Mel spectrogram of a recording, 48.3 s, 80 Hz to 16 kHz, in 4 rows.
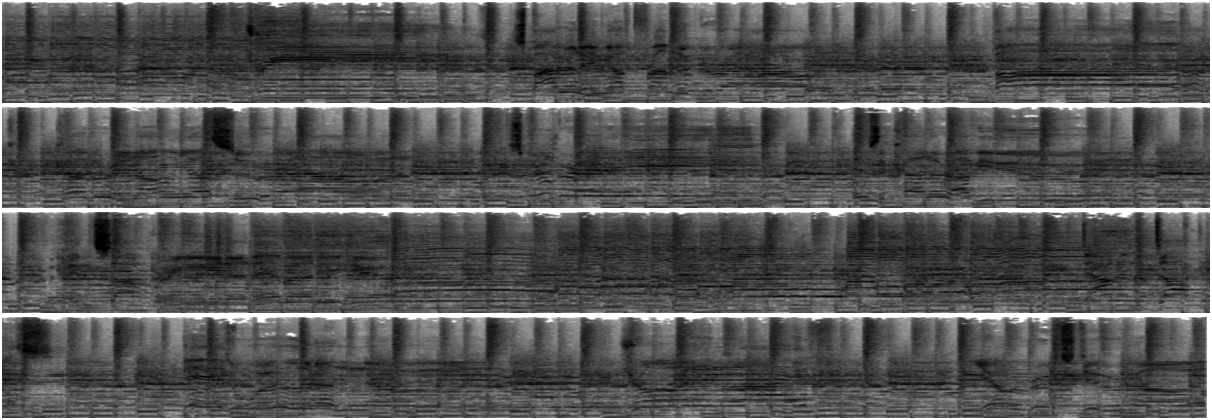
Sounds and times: Music: 0:00.0 - 0:48.2.

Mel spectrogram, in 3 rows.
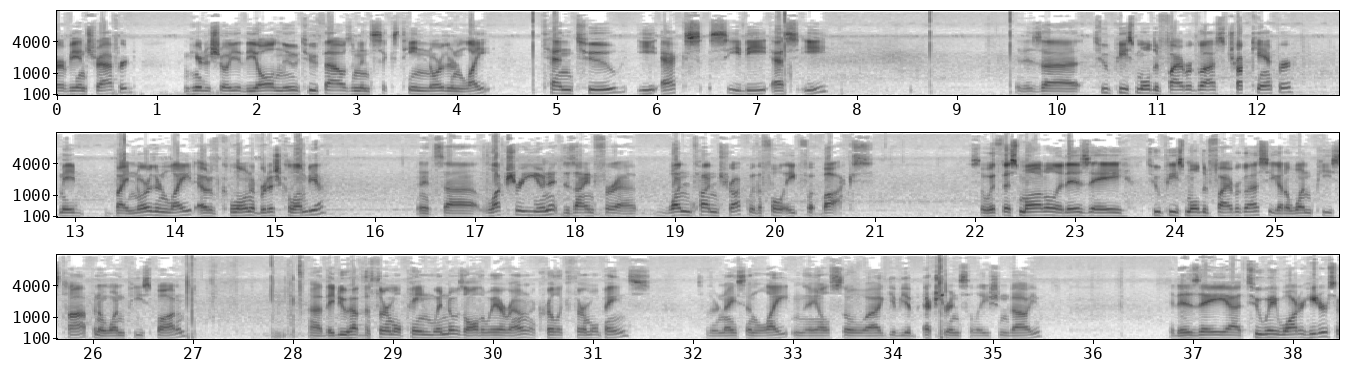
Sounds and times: Speech: 0:00.0 - 0:07.7, 0:09.6 - 0:15.6, 0:16.4 - 0:21.0, 0:22.0 - 0:27.0, 0:28.1 - 0:35.5, 0:36.8 - 0:38.4.

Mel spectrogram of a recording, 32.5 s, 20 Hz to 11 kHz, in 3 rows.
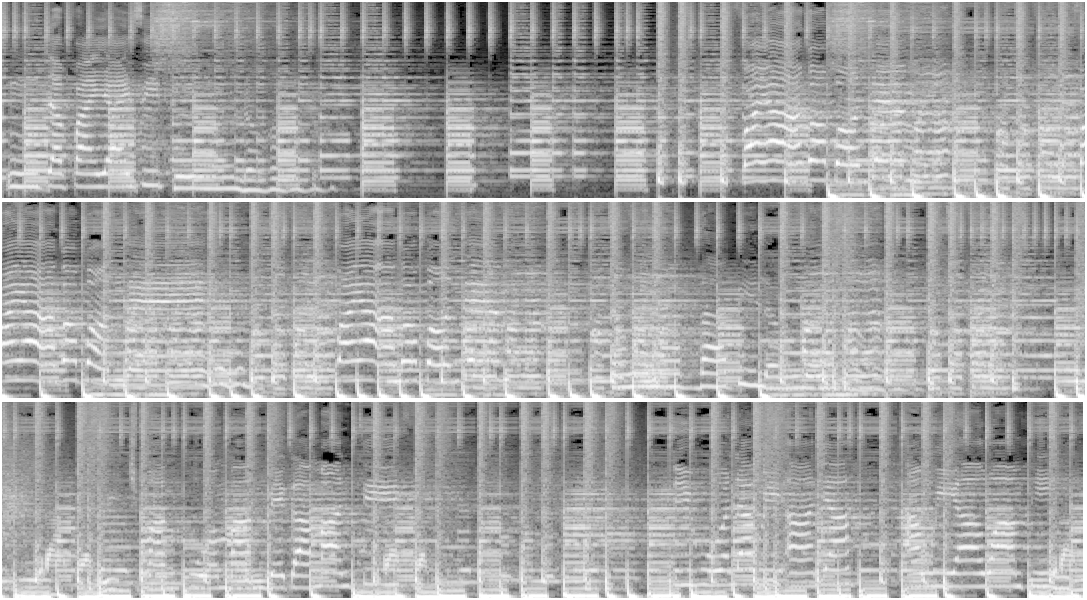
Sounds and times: Music: 0:00.0 - 0:32.4.

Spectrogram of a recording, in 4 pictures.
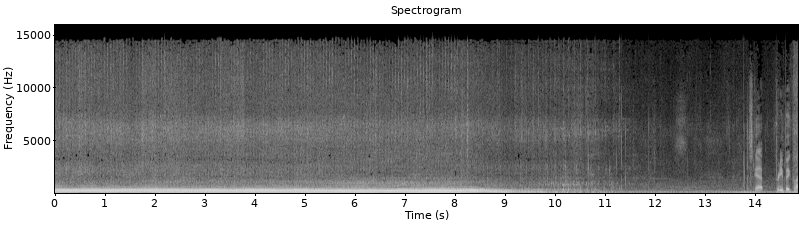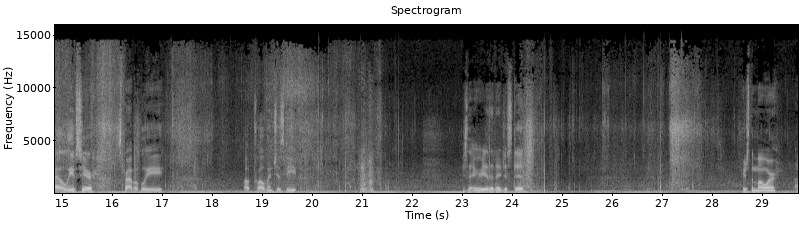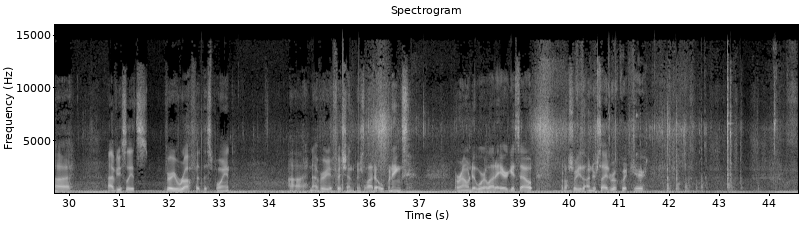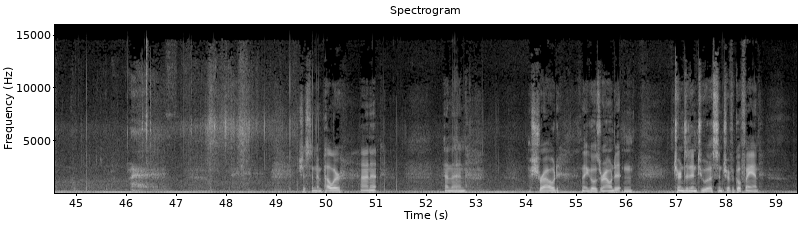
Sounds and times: Rustling leaves: 0:00.0 - 0:22.6, 0:24.2 - 0:28.6, 0:35.4 - 0:37.7, 0:39.1 - 0:49.5
Lawn mower: 0:00.0 - 0:59.4
Outside, rural or natural: 0:00.0 - 0:59.4.

